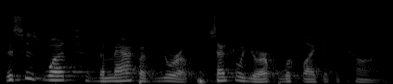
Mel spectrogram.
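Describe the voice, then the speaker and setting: Middle-aged lecturer, male, fairly high voice, talks through slides in a chatty, explaining way. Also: expressive. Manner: explanatory, conversational, with pauses and restarts. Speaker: local history speaker.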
